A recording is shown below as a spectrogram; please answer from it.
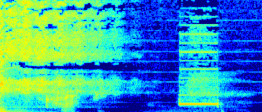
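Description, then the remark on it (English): A single steady electronic beep as a caller hangs up a phone call, sounding clearly for about half a second after some faint rustling noise. No one speaks. “that was it. She just hung up.”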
